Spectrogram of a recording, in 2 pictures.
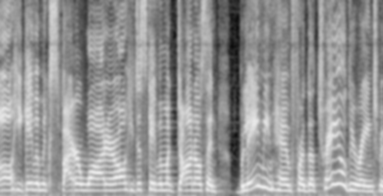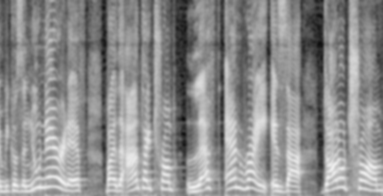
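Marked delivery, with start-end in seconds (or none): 0.0-3.1 put-on whiny, complaining voice. Act out Twitter complaints about Donald Trump, imitating Anomaly in a little whiny voice. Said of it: "with this little whiny voice complaining".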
